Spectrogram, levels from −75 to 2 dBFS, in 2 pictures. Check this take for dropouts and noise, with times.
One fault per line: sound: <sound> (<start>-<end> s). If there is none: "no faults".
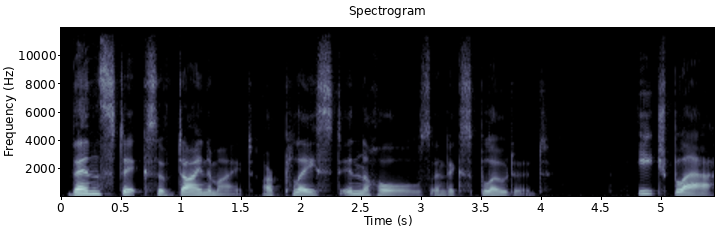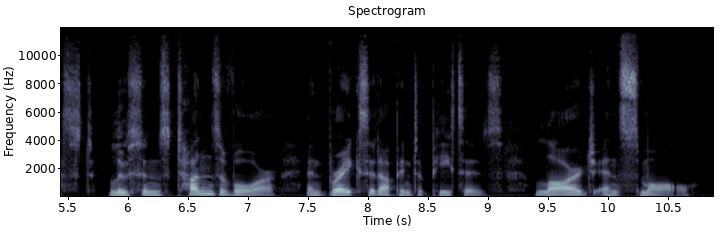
sound: dropout (8.7-8.8 s)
